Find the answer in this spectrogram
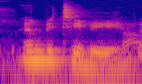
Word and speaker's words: MBTB: It is pronounced as the letters MBTB. MBTB, okay.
